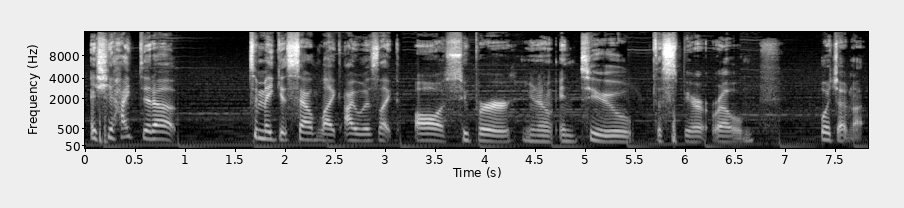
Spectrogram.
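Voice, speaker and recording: A woman's voice: deep voice, steady tone, unhurried, gravelly. A young woman in her twenties telling casual storytime anecdotes in a rambling voiceover, full of fillers and restarts. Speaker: storytelling narrator. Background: faint background music.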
